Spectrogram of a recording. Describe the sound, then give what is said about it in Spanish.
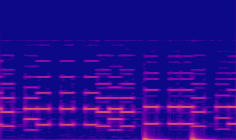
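Nokia Samba ringtone: a bright, bouncy synthesized melody of quick repeated notes, with punchy low beats joining in partway through. “tenía un tono de Nokia que era Samba, una cosa así, que yo a raíz de eso lo tenía en mi celular también.”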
